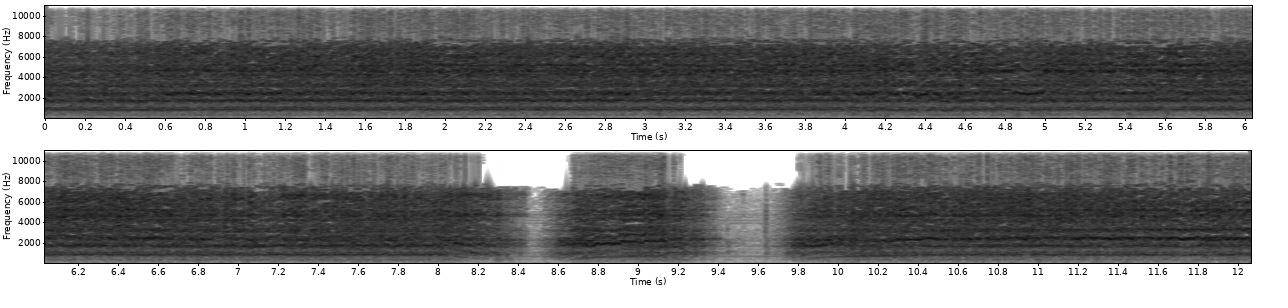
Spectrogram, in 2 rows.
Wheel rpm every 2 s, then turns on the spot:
230, 230, 230, 210, 80, 200.
none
